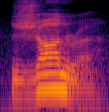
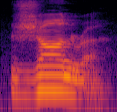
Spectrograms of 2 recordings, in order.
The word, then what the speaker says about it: genre: Genre. Genre. Genre. So we borrow it from the French, so we soften the G.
